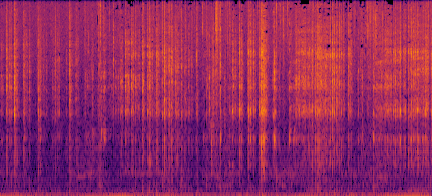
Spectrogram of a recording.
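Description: A large, solid, dry pink soap bar held in the hand is cut into chunky flakes with a utility knife blade. Quick, uneven crisp scraping and crunching strokes run throughout, with bright flaky crackle over a low, steady rumble. One louder snap stands out near the five-second mark.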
